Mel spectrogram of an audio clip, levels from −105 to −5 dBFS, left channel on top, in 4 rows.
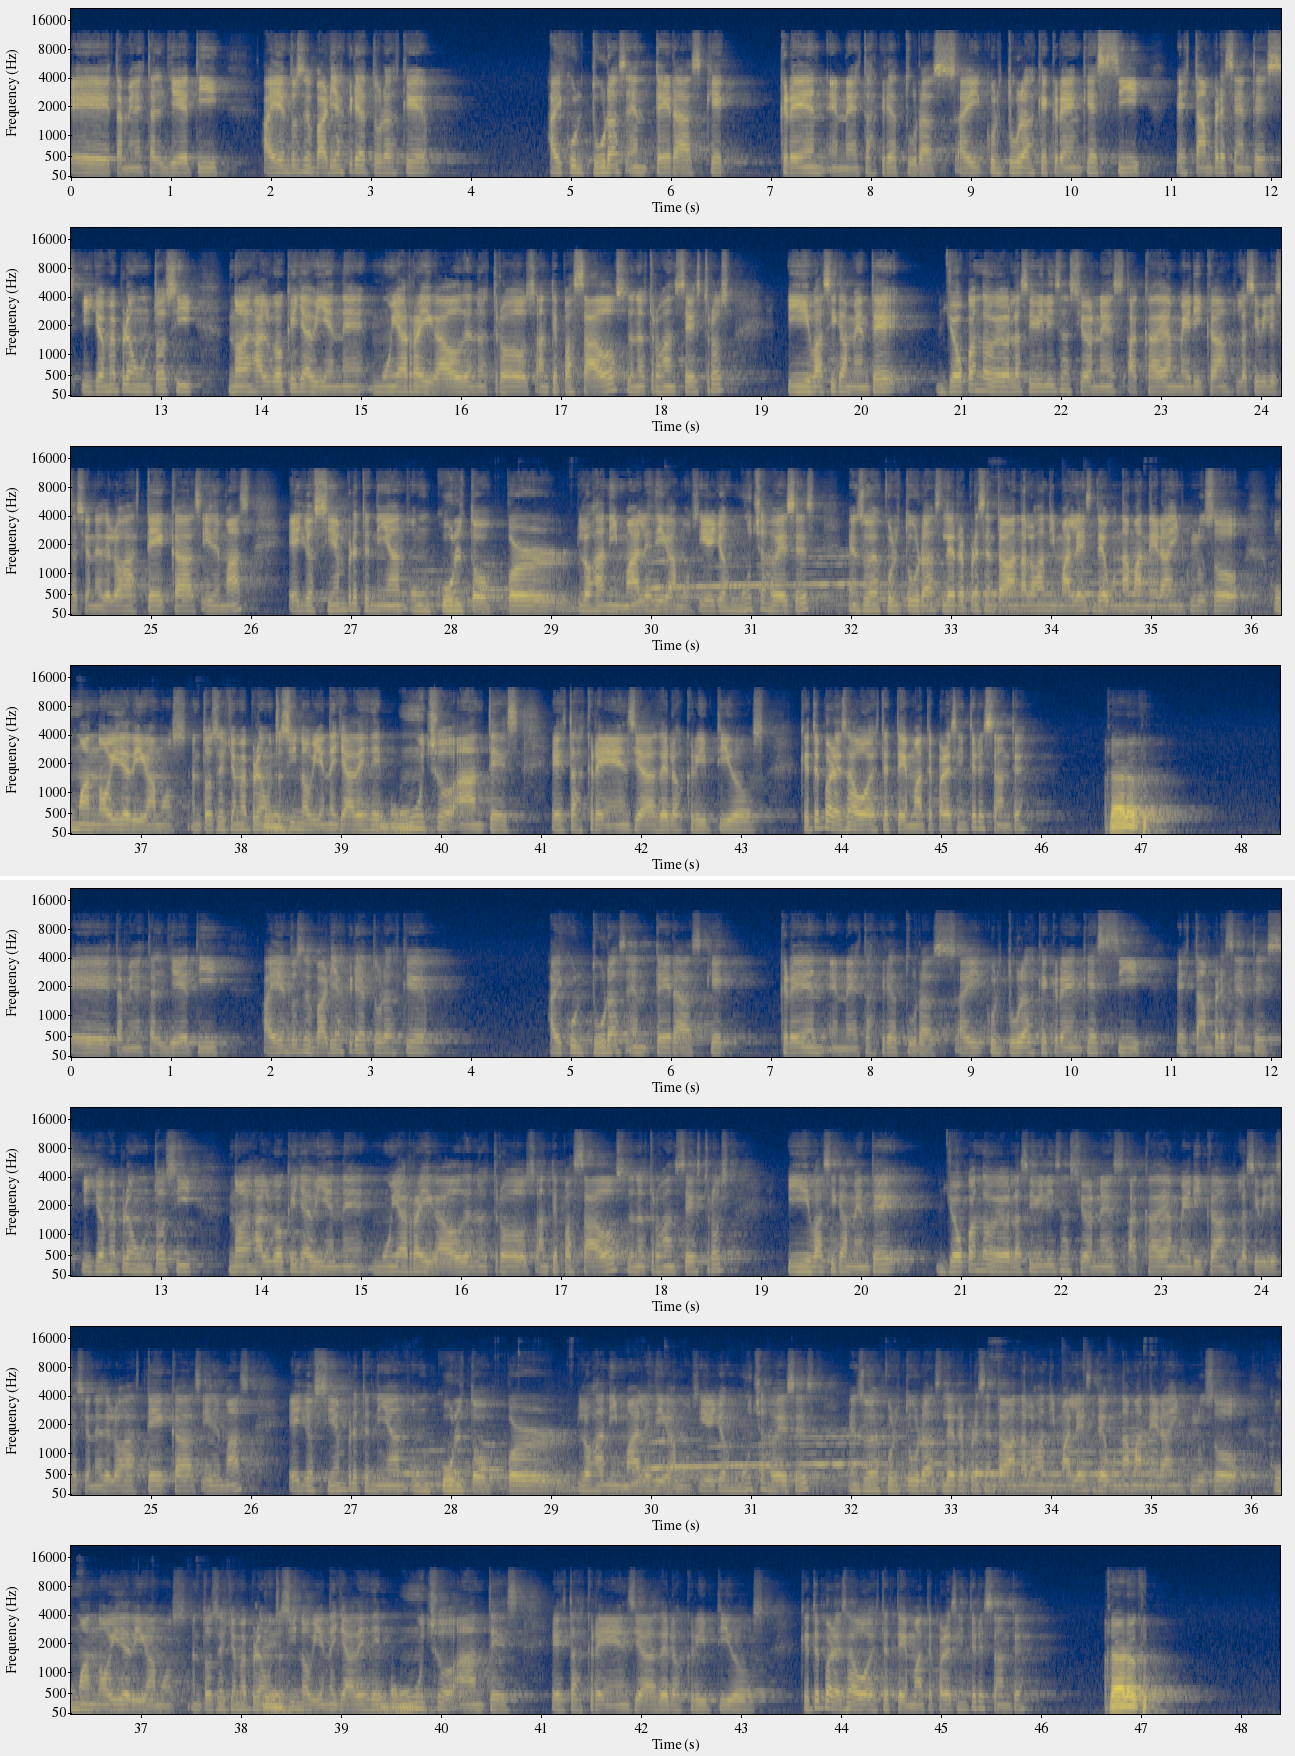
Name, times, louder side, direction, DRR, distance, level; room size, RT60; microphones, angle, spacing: voice 1, 0.0-1.5 1.9-3.6 4.8-6.6 7.1-10.7 11.1-19.0 19.3-20.5 20.8-45.9, left 5 dB, 45° left, 1.3 m, -33 dB
sound 1, 27.3-38.2, right 1 dB, 15° right, 2.9 m, -45 dB
voice 2, 39.4-39.8 46.6-47.1, right 2 dB, 35° right, 1.7 m, -25 dB
27.5 x 22.0 x 10.0 m
head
